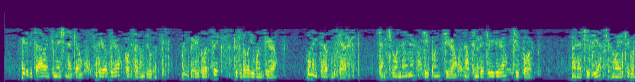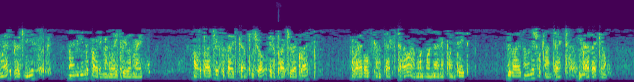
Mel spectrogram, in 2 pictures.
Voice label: ATIS, USA; RHV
